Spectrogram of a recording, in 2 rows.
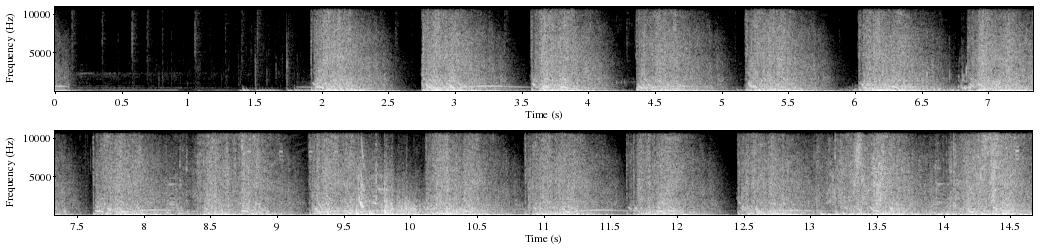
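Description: Two Reapers in StarCraft 2 firing at a Zerg hatchery: a steady series of about a dozen sharp, evenly spaced blasts, each a loud burst with a brief ringing tail, repeating rhythmically after a quiet opening.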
